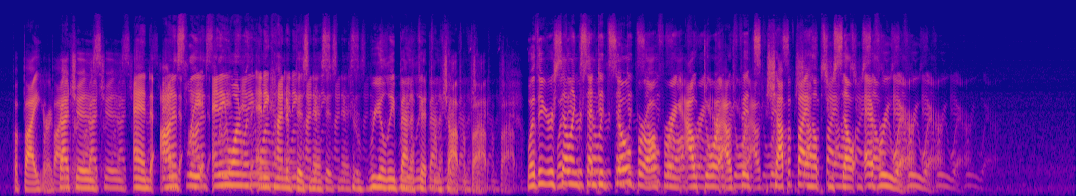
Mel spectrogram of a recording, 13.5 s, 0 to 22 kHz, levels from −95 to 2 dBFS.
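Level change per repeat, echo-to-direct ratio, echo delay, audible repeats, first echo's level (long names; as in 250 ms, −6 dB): −11.0 dB, −8.0 dB, 357 ms, 3, −8.5 dB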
